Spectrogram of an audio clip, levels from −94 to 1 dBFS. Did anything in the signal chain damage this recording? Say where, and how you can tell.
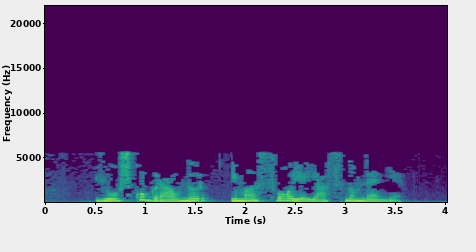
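Yes. The whole clip sounds watery and swirly, and nothing is heard above 5.6 kHz. The likely cause is heavy MP3 compression at the codec stage. The encoder was starved of bits, which fits a bitrate near 16 kbps. So it cut the treble and dropped weak detail.

Hard clipping appears from 0.62 to 1.44 s and from 1.89 to 2.48 s. The speech peaks there crackle. A gain or converter stage was driven about 2 dB past its limit. The peaks were cut flat, adding high harmonics.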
